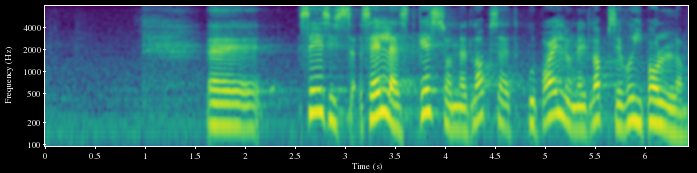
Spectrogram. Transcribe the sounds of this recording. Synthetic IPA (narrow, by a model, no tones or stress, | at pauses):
se̞ːsisse̞lːest̪ke̞sːo̞nnːe̞ːd̪lɑpse̞d̪̥kujpɑlʲjune̞jd̪̥lɑpsivɤ̞jb̥o̞lːɑ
